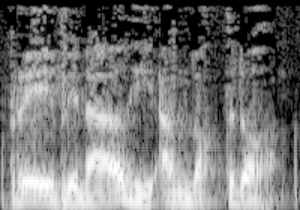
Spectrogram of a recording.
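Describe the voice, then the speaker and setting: A man's voice: mid-range voice, steady tone, normal speed, a little mellow, a little hiss or hum. A man giving suspenseful, dramatic story narration for radio in a theatrical, rhetorical way. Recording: dull old radio recording, music behind. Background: music.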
